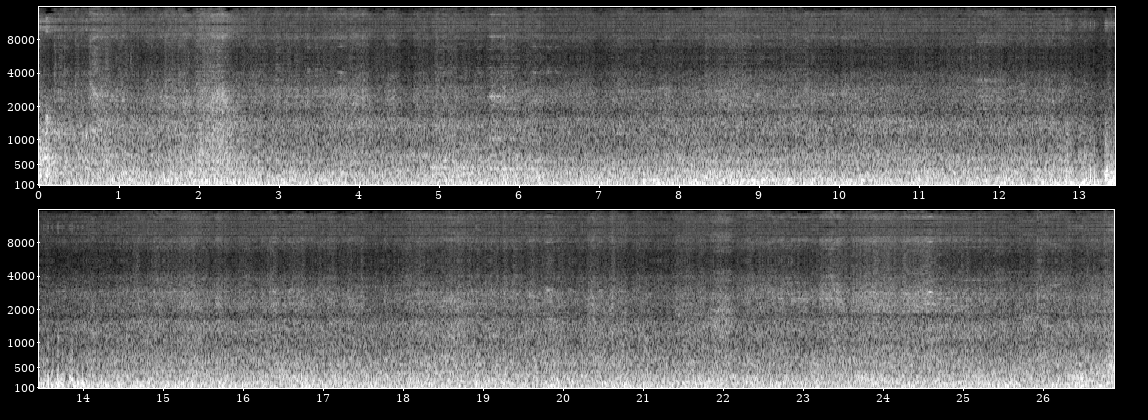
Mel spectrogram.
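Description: Freight train rolling past: covered grain hoppers and boxcars on steel wheels, a steady, deep rolling noise of wheels on the rails.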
